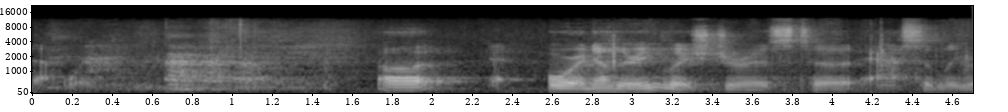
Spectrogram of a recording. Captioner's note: laughter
